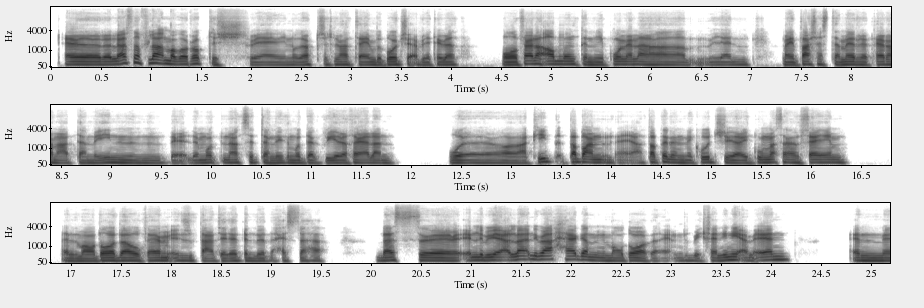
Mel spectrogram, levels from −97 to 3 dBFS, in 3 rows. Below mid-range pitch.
Yes: low, 115 Hz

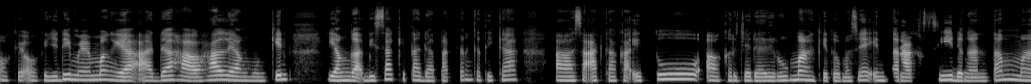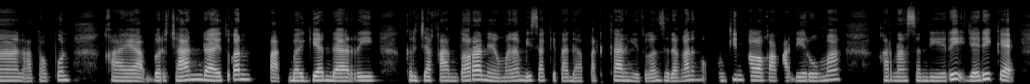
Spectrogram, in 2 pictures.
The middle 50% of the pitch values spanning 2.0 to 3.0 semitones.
Yes: narrow, 2.6 semitones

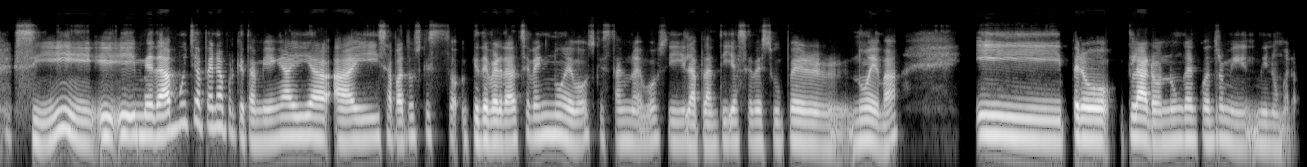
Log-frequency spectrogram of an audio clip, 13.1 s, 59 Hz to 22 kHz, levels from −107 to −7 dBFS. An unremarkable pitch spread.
Yes: average, 3.0 semitones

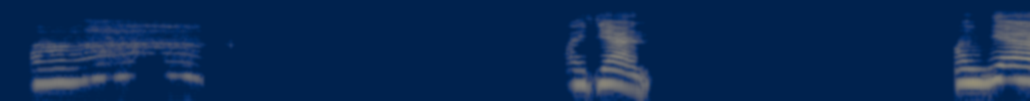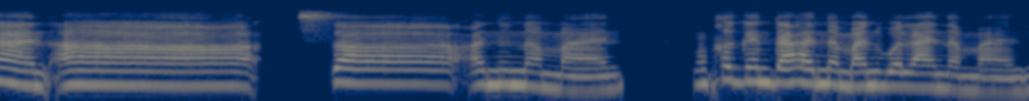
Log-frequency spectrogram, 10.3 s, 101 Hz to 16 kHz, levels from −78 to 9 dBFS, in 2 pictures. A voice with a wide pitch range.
No: average, 3.0 semitones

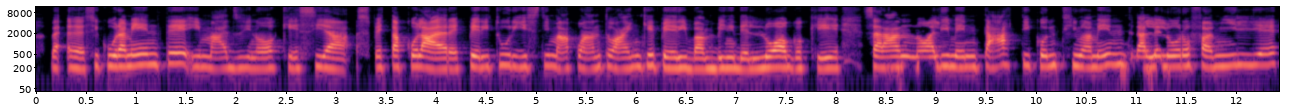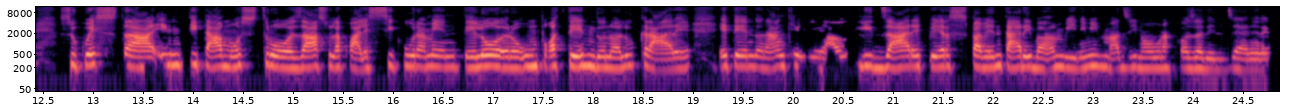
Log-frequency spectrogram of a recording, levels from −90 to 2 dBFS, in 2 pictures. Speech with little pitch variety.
Yes: narrow, 2.3 semitones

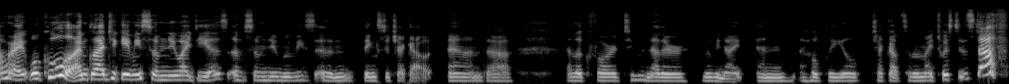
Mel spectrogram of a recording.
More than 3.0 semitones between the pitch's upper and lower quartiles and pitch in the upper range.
No: average, 4.0 semitones; medium, 175 Hz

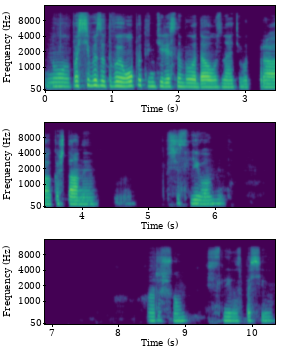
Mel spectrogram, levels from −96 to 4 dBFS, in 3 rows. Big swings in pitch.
No: average, 2.9 semitones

